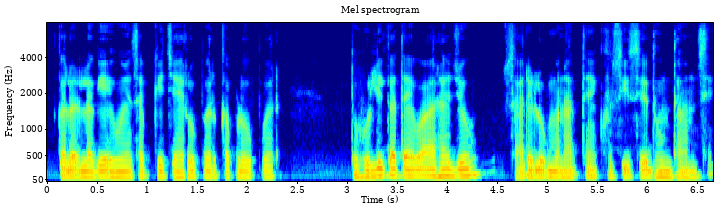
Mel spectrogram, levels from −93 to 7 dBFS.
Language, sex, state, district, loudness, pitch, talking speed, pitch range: Bhojpuri, male, Uttar Pradesh, Ghazipur, -27 LUFS, 110 Hz, 215 wpm, 105-115 Hz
